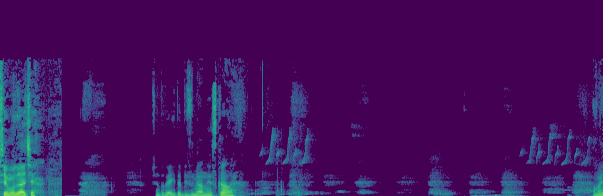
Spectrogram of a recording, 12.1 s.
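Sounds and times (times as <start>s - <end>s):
faint breathing: 0.7s - 3.0s, 4.7s - 12.0s
songbird chirping: 3.8s - 9.4s, 10.0s - 12.0s.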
